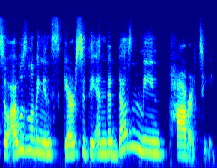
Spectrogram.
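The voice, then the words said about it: Czech accent in English. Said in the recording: “where my accent is from a small town in Czech Republic”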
